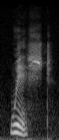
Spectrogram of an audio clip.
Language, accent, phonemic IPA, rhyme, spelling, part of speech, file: English, US, /wɪʃt/, -ɪʃt, wished, verb, En-us-wished.ogg
- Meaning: simple past and past participle of wish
